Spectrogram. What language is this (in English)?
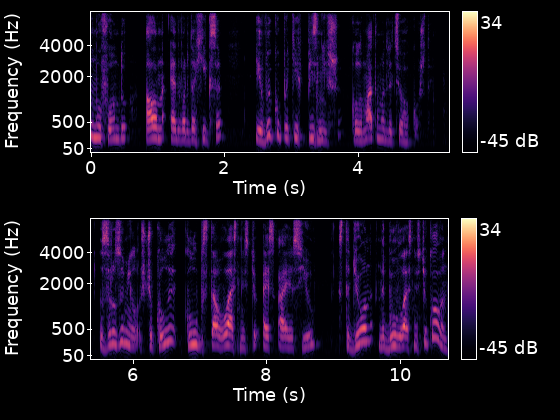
Ukrainian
